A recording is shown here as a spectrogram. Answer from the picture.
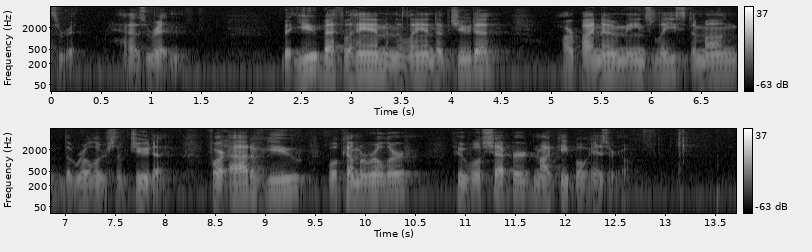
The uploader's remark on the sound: LIVE Services at Sunshine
